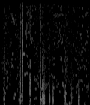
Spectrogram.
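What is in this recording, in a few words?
"унджык шань да бур ёртӧс", Komi, female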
